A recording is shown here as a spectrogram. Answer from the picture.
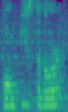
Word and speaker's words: Conquistador: Obviously, the Conquistador, and it is pronounced Conquistador, and also look at my lovely brick that I drew.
